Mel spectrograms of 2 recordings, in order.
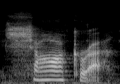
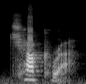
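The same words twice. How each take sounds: First: "chakra" as SHAH-kra, open ah; US pronunciation. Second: "chakra" as CHUK-ra, short uh vowel; Sanskrit pronunciation. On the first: Guest shows how the US says it, SHAH-kra "chakra". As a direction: say "chakra" with soft sh and long ah. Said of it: "in the U S they say chakra". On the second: Guest demonstrates Sanskrit in American accent, CHUK-ra "chakra". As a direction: say "chakra" with hard ch and uh. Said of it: "like an uh". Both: Shown as a demonstration.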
